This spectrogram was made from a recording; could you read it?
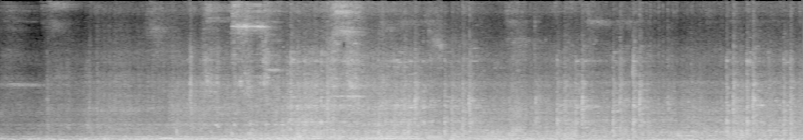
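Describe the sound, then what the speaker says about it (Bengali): A small commuter train bound for Jamalpur rolls loudly through a bamboo-barricaded level crossing in Mymensingh, with a continuous close rumble and wheel clatter and no voices. "এটা কমিউটার জামালপুরে যাচ্ছে, ছোট্ট ট্রেন, বেশি বড় না"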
